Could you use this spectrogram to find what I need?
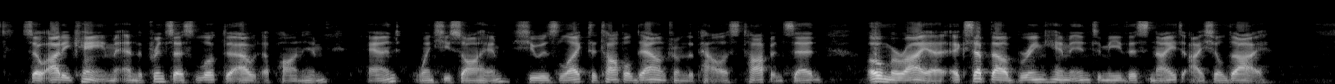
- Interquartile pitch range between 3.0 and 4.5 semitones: No, narrow, 2.6 semitones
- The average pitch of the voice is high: No, low, 100 Hz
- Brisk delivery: No, average, 185 wpm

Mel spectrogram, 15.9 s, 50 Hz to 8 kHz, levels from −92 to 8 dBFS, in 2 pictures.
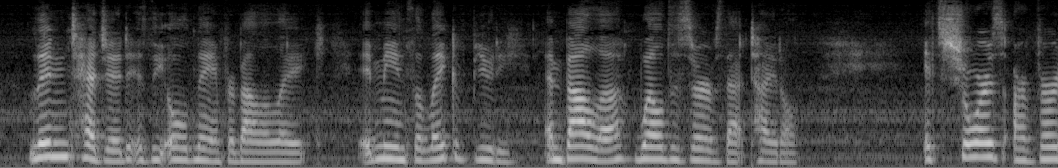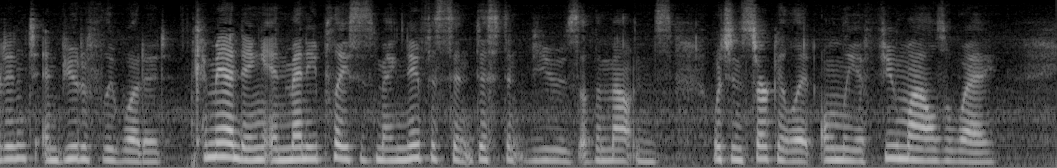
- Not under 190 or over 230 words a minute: No, average, 175 wpm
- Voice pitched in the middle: No, high, 200 Hz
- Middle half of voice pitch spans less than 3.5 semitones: Yes, average, 2.7 semitones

